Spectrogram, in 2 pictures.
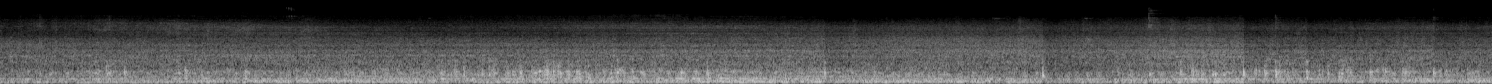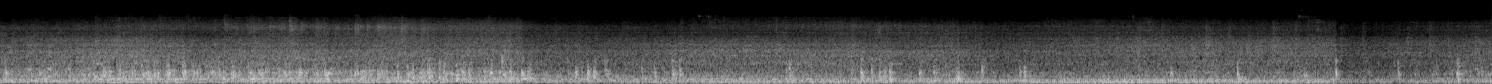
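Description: Passenger coaches of a passing train rolling by close at hand: a steady rumble of wheels on rail, with irregular clatter and knocks as the wheels cross the rail joints.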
